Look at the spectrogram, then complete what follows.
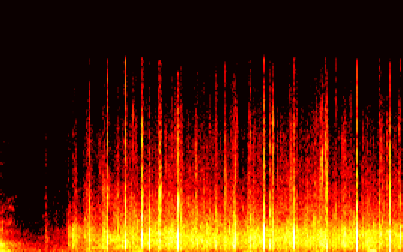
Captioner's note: audience applauding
